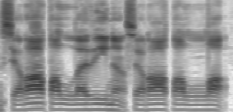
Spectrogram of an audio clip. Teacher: Ta is full mouth, la is empty mouth.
